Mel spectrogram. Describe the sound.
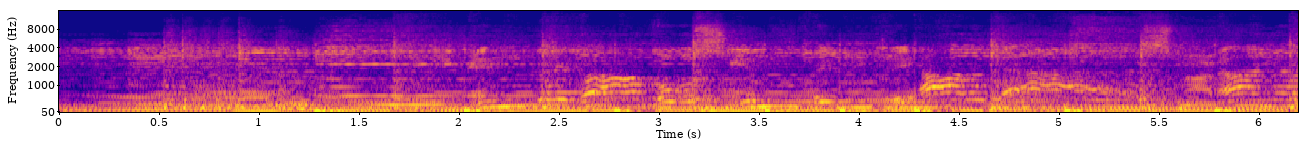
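A Spanish rock song plays loud and steady, with a male lead vocal singing over driving drums, bass and electric guitars throughout.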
